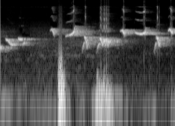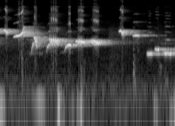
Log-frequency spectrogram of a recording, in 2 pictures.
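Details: White-rumped shama with sharp, lively song used to enrage rival shamas: a fast series of bright whistled notes, each dropping in pitch, repeated about twice a second, with two soft low knocks early on.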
